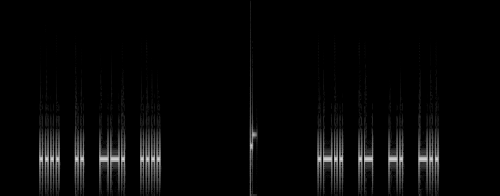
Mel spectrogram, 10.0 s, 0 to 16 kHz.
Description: Morse code, heard as a keyed tone, about 23 wpm, spaced as for 16 wpm, 700 Hz. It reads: HIGH LAND
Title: 2x Character Spacing - Top 500 Words - 22wpm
